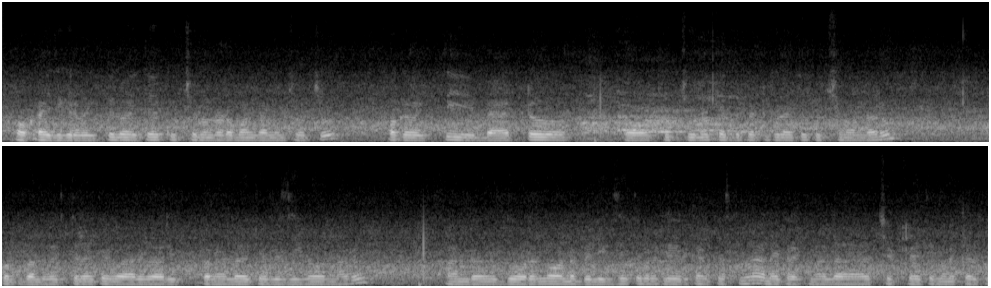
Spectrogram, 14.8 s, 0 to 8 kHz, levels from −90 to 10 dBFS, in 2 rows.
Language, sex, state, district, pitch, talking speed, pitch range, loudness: Telugu, male, Andhra Pradesh, Krishna, 145 Hz, 170 wpm, 140-150 Hz, -22 LUFS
